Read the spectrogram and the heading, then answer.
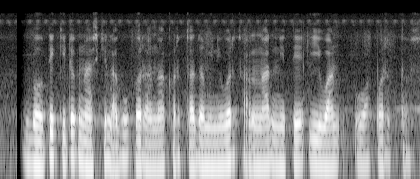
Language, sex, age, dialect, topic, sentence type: Marathi, male, 31-35, Northern Konkan, agriculture, statement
